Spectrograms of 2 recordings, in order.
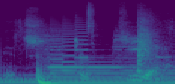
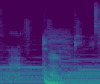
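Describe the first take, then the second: First: The name is said in its local form. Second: The name is said in its English form. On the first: This is the official name now. The speaker calls it right. "locals kept on ... correcting me. It's Turkey" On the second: This is the old name. The speaker calls it wrong. "We used to say Turkey"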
